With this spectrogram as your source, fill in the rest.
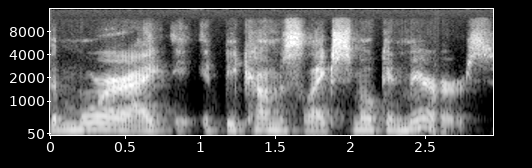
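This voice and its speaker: A man with an American accent has an unremarkable speaking voice and a fairly high pitch. He speaks at a moderate pace with fairly even intonation. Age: 60s. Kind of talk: casual chat. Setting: video call.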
